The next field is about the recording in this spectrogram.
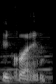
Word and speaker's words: Igraine: Her name is sometimes pronounced Igraine. – Right. Here it's Eugairn, spelled with a U and everything. – Wow. – But yeah, better known as Igraine.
